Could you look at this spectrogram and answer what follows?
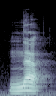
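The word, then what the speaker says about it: نَ: Le noun avec la fatha s'écrira de cette manière-ci et se prononcera na.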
